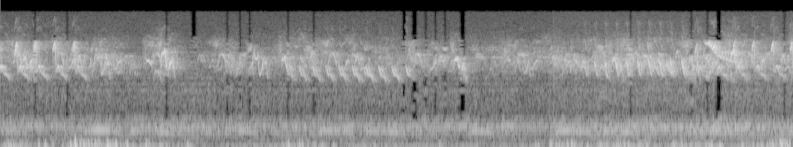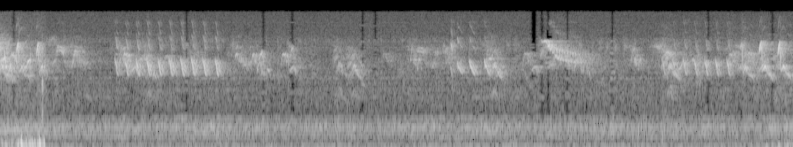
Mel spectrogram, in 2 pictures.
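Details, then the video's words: European greenfinch singing fast, rippling, high-pitched trills and twitters in bursts of a second or two, over a steady low hum and some rumbling background noise. "Le chant du Verdier / The Greenfinch song"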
